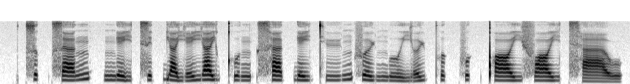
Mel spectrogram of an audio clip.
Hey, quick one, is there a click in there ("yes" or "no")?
no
